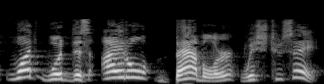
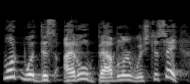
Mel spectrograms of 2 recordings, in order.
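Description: First: Slow, scornful quote of the philosophers; slow disdainful mockery of a babbler; mocking sneer. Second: Loud scoffing quote through a laugh; amused ridicule of the babbler; laughing mockery. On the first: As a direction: drag it out with contempt. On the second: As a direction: laugh at him while asking. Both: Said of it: "some were saying".

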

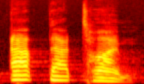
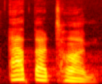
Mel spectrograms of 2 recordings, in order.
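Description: First: Slow, deliberate reading of the phrase; slow quoted phrase. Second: Said in the usual way. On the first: Shown as a demonstration. Preacher quoting the verse's marker phrase, slow and deliberate. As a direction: lay out each word, slowly. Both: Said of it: "signaled by the phrase".

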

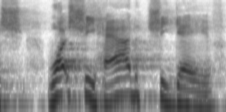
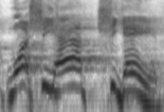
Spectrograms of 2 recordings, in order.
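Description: First: Slow stress on what, falling on gave; emphatic paraphrase. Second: Higher, slow "what", then "she gave"; emphatic repeat. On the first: Preacher giving Jesus' meaning to the church, slow and stressed. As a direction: lean on "what", then drop "she gave". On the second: Preacher hammering the point to the church, slow and high. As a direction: punch "what" hard, land "she gave". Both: Shown as a demonstration. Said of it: "Jesus is literally saying".

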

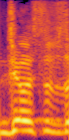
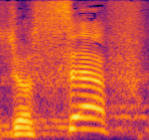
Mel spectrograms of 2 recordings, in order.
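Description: First: Joseph's with stress on JO, English style; everyday English Joseph's, first syllable stressed; English pronunciation. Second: Joseph said jo-SEF, stress on the end; stress on last syllable. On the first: Preacher giving the common English name, first-syllable stress. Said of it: "a common English name". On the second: Preacher correcting to the Hebrew form of Joseph, final stress. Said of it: "emphasis on the last syllable". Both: Shown as a demonstration.

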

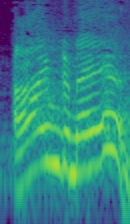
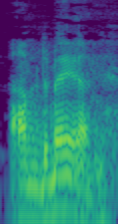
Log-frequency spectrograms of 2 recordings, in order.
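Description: First: Boastful climax. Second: Said in the usual way. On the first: Retold or imitated. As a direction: top the boast with a ringing, rising "man". Peter boasting, repeated three times.

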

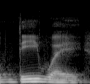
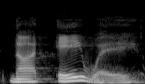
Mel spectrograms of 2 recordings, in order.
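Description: First: "the" said as thee and weighted, in "the way"; stress on THE. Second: "not a way" slowed, with "a" set against "the"; slow, stressed "a way". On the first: Preacher setting "the way" against "a way", stressed. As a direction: lean hard on "the" before "way". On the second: Preacher contrasting "a way" with "the way", slowly. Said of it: "definite article". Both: Shown as a demonstration.

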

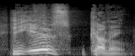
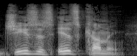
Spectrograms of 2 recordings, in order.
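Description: First: "is" stressed high and loud; emphatic repeat. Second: Said in the usual way. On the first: Real, not acted. Preacher assuring the church of the second coming, stress on "is". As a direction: punch the word "is", higher and louder.

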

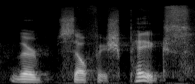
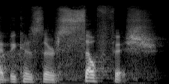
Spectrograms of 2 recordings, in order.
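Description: First: Slow and quiet, dragging out "selfish pigs"; slower, harsher verdict. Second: Slow and quiet, leaning on "they're selfish"; slow blunt verdict. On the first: Preacher elaborating to the congregation, slow deadpan. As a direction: drop the words "selfish pigs" slowly, deadpan. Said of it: "Maybe I can elaborate". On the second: Preacher condemning the selfish sons, slow and quiet. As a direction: let "they're selfish" land slowly and quietly. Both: Real, not acted.

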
